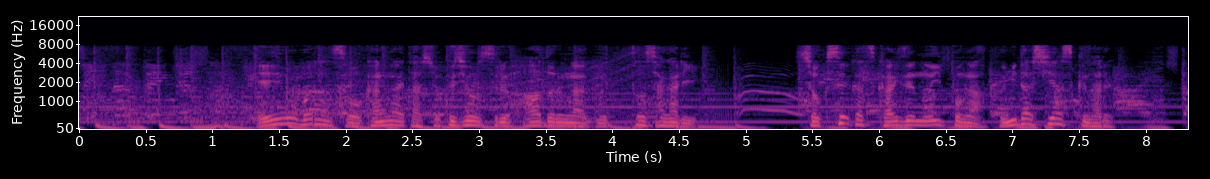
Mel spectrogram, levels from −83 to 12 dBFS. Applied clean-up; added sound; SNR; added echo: none; Wind instrument, woodwind instrument; 17 dB; none.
